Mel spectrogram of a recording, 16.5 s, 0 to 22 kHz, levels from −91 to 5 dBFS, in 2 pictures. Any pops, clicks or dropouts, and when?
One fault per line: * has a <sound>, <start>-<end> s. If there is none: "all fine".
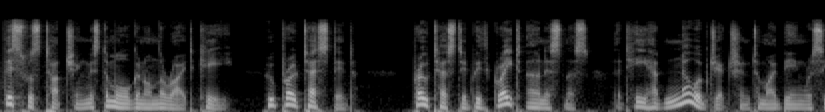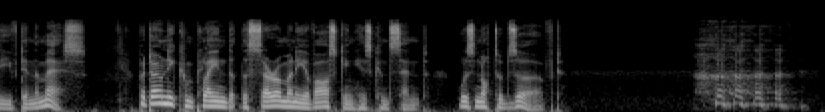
* has a laugh, 15.2-16.4 s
